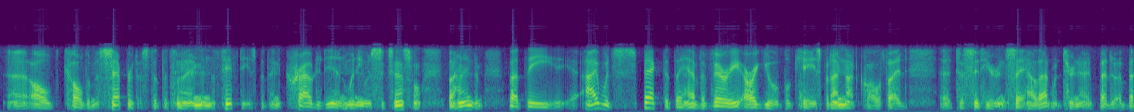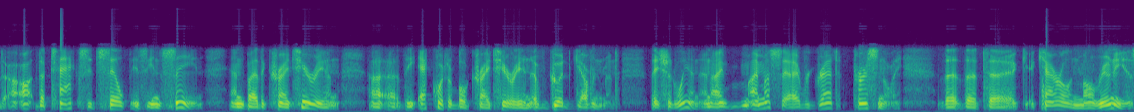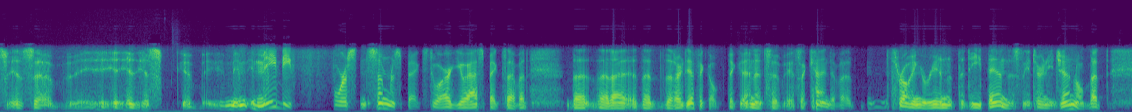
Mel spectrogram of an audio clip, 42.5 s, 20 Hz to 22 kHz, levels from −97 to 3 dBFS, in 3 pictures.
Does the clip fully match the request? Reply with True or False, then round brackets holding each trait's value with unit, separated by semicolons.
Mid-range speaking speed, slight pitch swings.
True (185 wpm; 2.2 semitones)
